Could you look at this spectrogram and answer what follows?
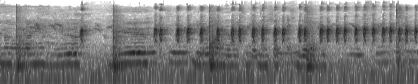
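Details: Yellow-vented bulbul singing a master song for training birds: a few lower fluty notes, then a fast, steady series of bright chirps, several per second, over light background hiss.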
